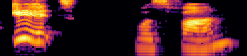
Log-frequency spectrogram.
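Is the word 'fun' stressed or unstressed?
unstressed. The last word 'fun' gets no extra push.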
